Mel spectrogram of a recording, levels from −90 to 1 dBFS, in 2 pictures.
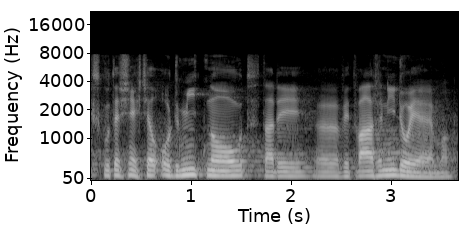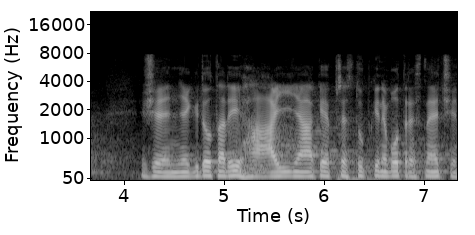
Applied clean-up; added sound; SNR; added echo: none; none; none; none.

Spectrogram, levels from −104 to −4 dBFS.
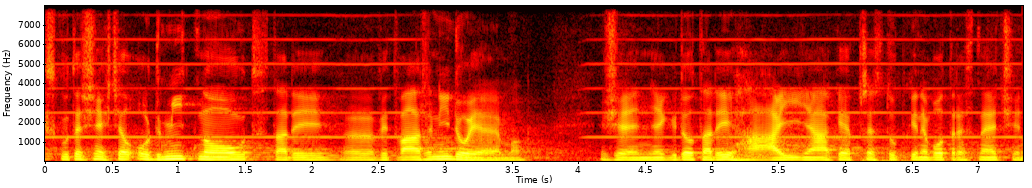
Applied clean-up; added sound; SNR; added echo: none; Bowed string instrument; 20 dB; none.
